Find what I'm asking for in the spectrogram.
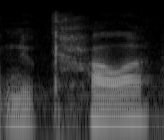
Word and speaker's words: Nucala: It's called, if I'm pronouncing this right, Nucala.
